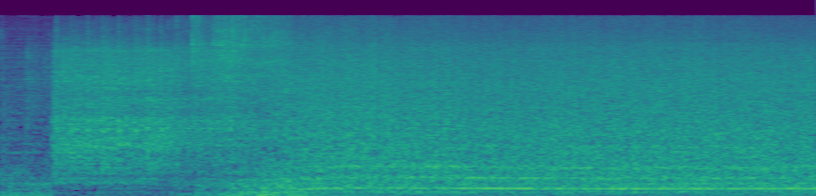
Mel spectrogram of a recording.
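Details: Nissan Pathfinder after radiator replacement and coolant refill, with the clutch fan removed for e-fans: first start and test run to circulate coolant. It settles to a steady, even idle with a smooth low drone and no knocking or squeal. Normal idle.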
